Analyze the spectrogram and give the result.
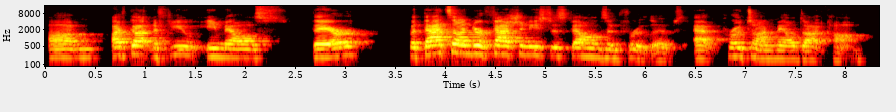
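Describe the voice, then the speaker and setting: Female livestream host: high, bright voice, unhurried delivery, scornful and sarcastic, casual commentary straight to viewers, echoey room. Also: creaky. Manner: blunt, sarcastic, scornful, swearing freely.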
